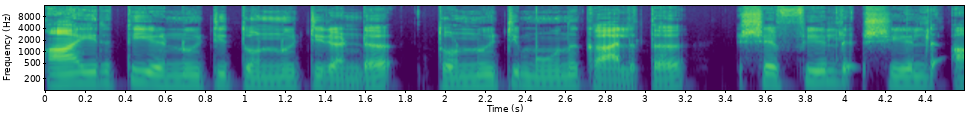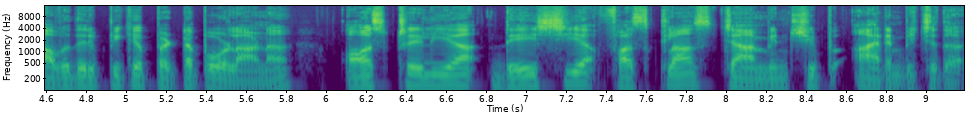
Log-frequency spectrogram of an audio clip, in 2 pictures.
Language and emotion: Malayalam, neutral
